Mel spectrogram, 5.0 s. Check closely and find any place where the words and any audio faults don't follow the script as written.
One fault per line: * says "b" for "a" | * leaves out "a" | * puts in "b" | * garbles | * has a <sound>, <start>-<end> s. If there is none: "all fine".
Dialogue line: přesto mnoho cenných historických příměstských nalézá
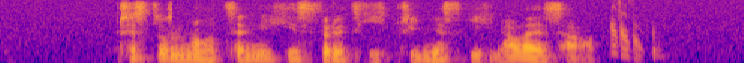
* has a chirp, 4.1-4.3 s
